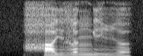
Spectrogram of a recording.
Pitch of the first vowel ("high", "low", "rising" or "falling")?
low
